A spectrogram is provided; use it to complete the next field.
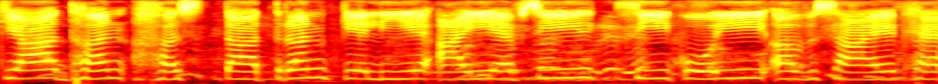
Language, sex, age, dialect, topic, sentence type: Hindi, female, 18-24, Hindustani Malvi Khadi Boli, banking, question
